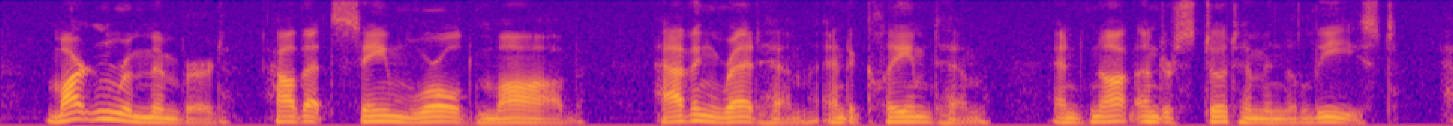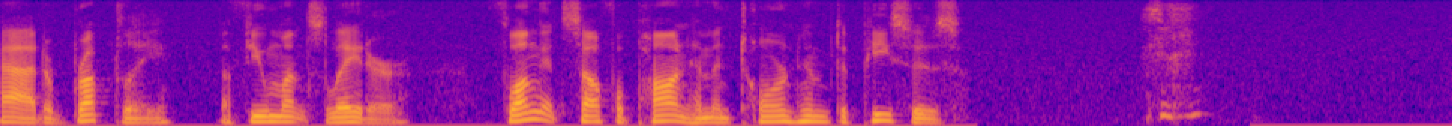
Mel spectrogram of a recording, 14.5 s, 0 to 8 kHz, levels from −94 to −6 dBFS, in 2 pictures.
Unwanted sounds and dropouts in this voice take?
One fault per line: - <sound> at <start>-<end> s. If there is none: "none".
- laugh at 13.0-13.3 s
